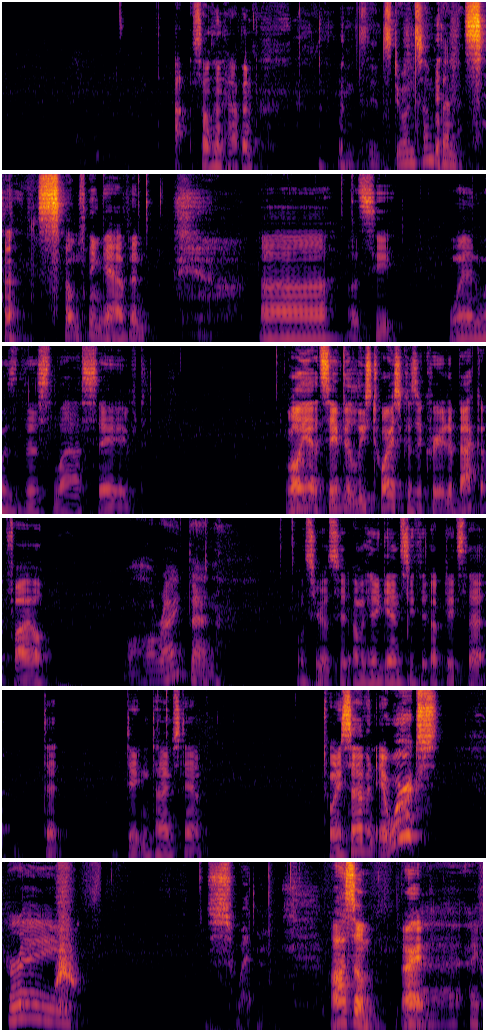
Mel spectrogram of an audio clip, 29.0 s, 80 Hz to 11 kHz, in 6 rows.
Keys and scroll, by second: 18.7 ctrl+s.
